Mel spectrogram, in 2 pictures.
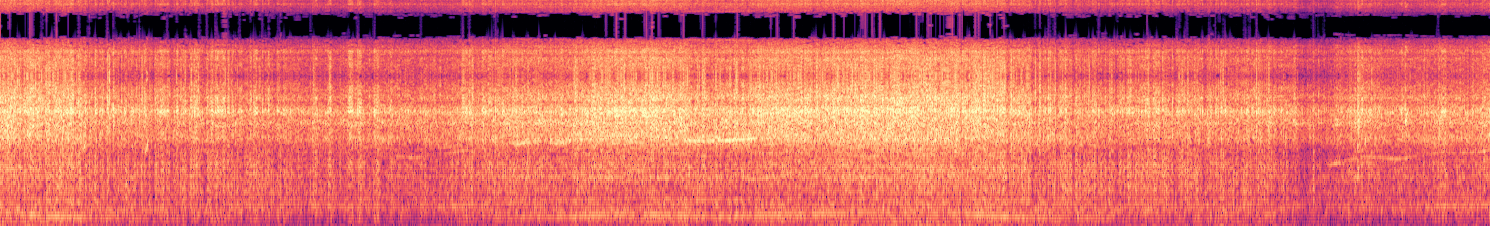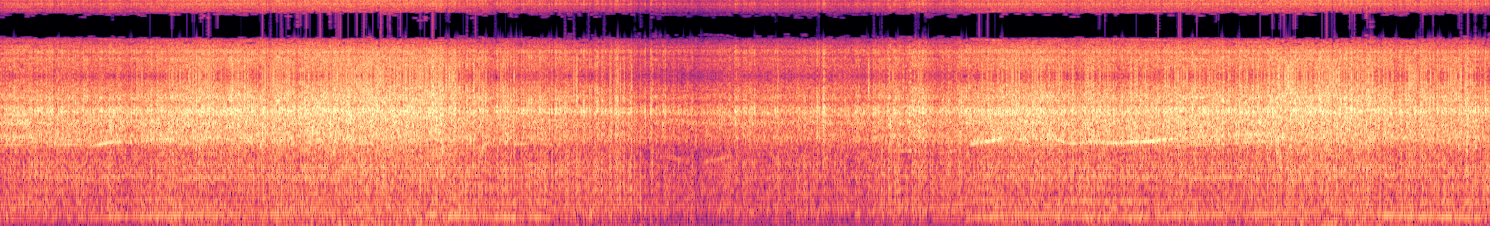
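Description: Ford Focus midget race car's four-cylinder engine running at racing speed, building up and then easing off about every nine seconds, lap after lap, over a steady rushing noise.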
